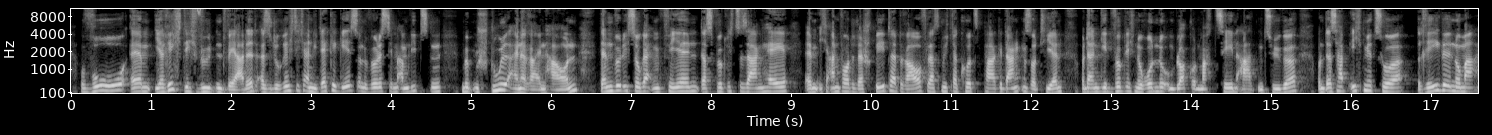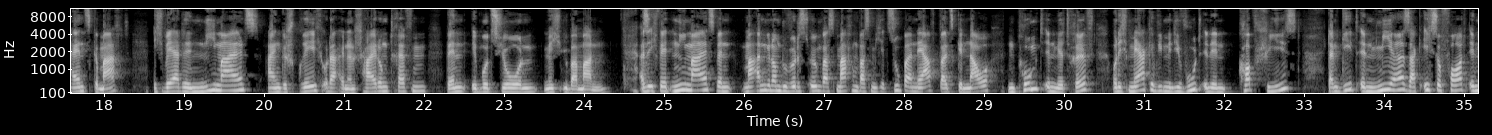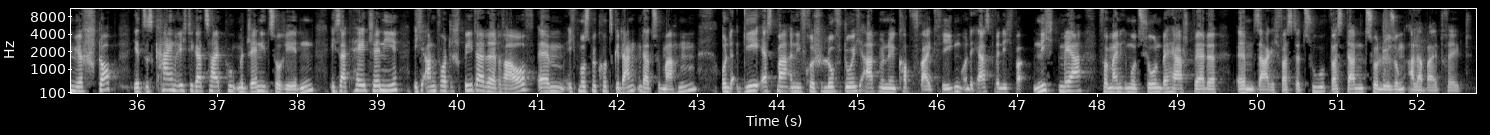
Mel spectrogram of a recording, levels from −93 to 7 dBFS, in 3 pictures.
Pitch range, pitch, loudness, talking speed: 140-180 Hz, 155 Hz, -19 LUFS, 215 wpm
